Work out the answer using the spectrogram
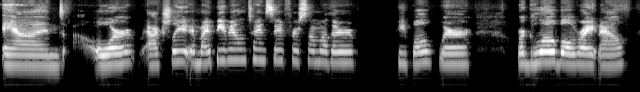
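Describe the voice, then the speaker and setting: Chatty and quick to laugh, a woman in her thirties reads her livestream chat aloud in a nasal, congested voice. It's fairly high-pitched and a little mellow, with fairly even intonation and a moderate pace, in studio quality with no room sound.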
